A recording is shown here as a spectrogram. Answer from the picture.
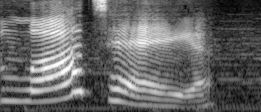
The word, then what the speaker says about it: latte: What's a late? it's pronounced latte.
